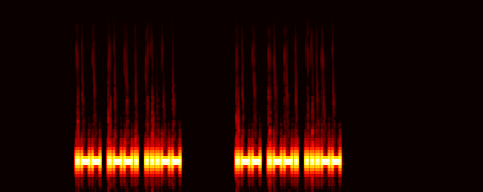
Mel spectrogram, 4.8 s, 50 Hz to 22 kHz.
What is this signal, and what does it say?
Morse code, heard as a keyed tone, about 46 wpm, 700 Hz. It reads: WP3 WP3
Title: USA Call Sign Prefixes - Repeated 2x - 45wpm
